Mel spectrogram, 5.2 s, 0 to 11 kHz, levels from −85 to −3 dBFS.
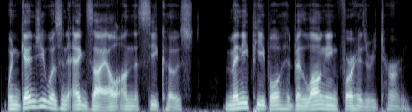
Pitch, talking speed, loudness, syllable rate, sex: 110 Hz, 200 wpm, -18 LUFS, 5.2 syllables/s, male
